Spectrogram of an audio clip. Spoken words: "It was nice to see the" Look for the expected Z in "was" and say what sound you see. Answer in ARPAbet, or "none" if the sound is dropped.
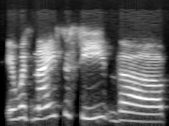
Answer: Z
